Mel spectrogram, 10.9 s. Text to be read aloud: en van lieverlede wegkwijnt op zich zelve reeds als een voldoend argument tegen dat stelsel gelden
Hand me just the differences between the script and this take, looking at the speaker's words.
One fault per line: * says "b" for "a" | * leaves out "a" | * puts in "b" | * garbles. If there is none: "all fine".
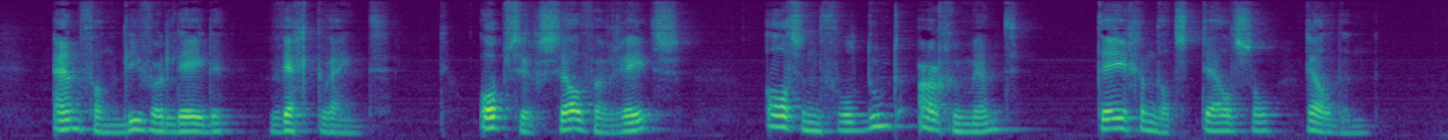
all fine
